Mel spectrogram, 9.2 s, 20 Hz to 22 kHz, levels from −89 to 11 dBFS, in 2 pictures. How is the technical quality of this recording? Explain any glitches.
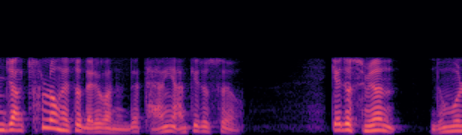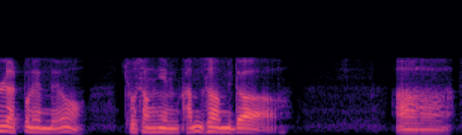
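Two short glitches from packet loss with pitch repetition occur, at 0.30 to 0.33 s and 8.79 to 8.82 s, each lasting about 30 ms, which points to a single lost packet. The receiver bridged each gap by repeating the last pitch cycle, so the sound briefly holds with a slight buzz instead of dropping out. The audio comes through a telephone-band G.711 channel, which limits it to about 150 Hz to 3.7 kHz.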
